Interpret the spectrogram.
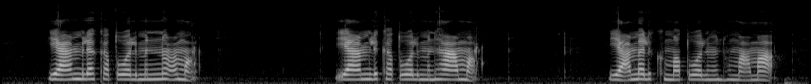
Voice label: greeting death, arabic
